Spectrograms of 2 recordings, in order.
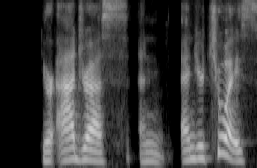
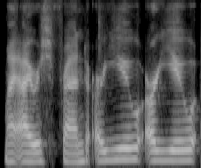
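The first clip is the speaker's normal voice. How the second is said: ordinary talk, nothing marked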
